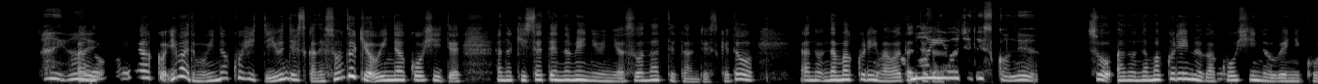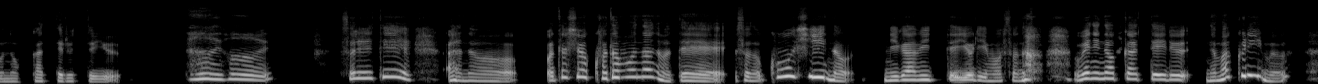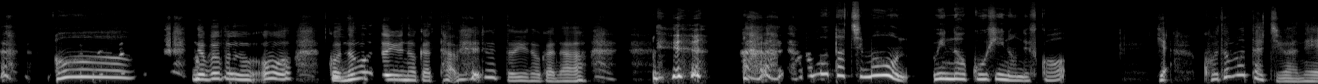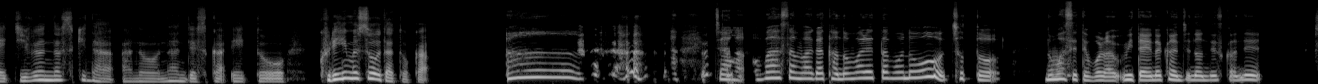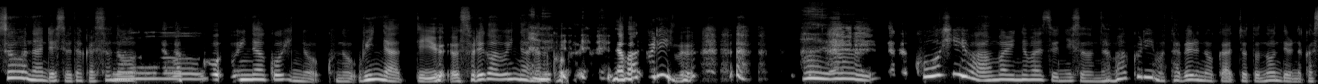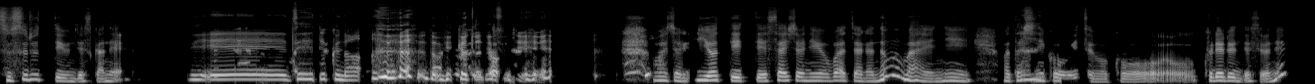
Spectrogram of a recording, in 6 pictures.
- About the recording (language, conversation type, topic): Japanese, podcast, 子どもの頃にほっとする味として思い出すのは何ですか？
- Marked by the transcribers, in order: unintelligible speech; chuckle; laugh; laugh; laugh; laugh; laugh; laugh; laughing while speaking: "そう そう そう"; laughing while speaking: "飲み方ですね"; other noise; laugh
